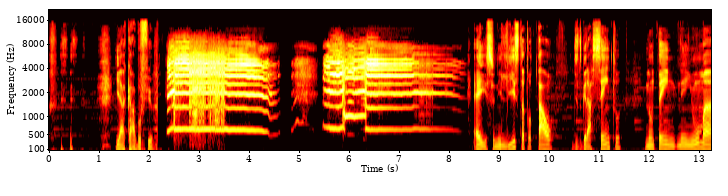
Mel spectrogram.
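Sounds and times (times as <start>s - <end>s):
laughter: 0.0s - 0.8s
speech: 1.3s - 2.3s, 8.5s - 13.2s
girl letting out an anguished wailing cry: 2.3s - 8.4s.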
